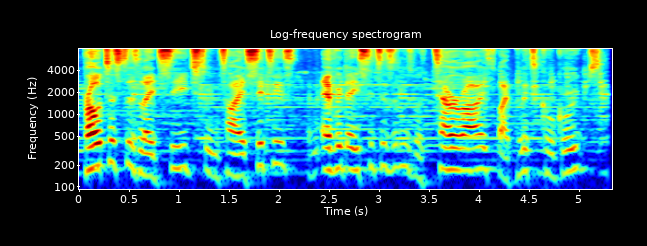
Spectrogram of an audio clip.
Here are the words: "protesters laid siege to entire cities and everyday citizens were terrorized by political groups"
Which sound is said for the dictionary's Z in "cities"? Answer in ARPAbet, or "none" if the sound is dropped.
Z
